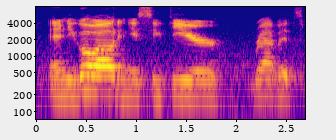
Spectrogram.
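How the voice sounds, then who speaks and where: Noticeable background noise accompanies a woman speaking at a medium pitch with a Mexican accent. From Mexico, Puebla. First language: Spanish. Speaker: university student. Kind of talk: testimony. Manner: casual, filler-heavy.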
